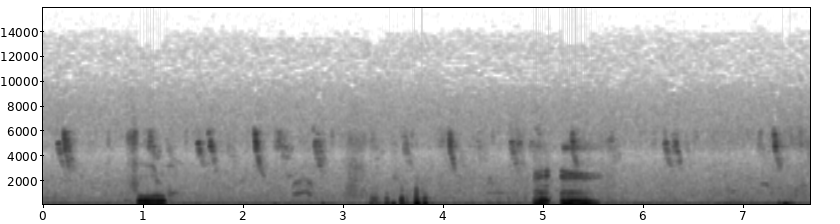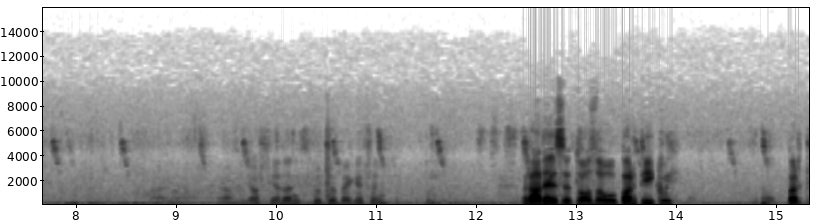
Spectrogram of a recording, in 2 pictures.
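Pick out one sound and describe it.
A man speaks close by in short, casual bursts, outdoors.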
